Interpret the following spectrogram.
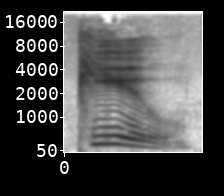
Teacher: you open your mouth, it's a strong syllable, and it has a long U sound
